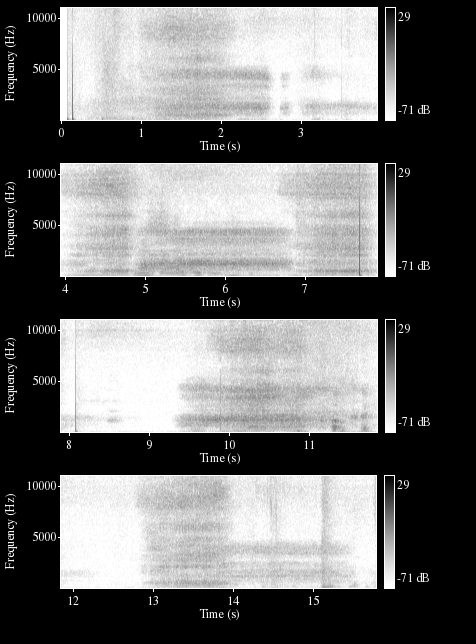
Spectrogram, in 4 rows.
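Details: Snoring from a sleeping male: loud, rough, fluttering breath sounds in slow cycles of about 8 a minute, with quiet pauses between, from vibrating upper airway tissue.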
